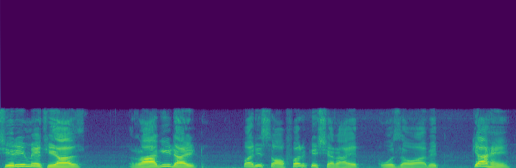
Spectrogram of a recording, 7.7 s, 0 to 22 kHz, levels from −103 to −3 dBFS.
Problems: none marked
